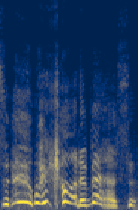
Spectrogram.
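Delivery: high, drawn-out happy cry; excited. Real, not acted. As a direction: stretch it out with delight. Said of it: "But we caught a bass".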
